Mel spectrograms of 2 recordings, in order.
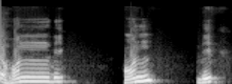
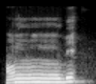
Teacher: نون میں زبان استعمال ہوتی ہے باقی جگہ پہ، لیکن یہاں پہ زبان استعمال نہیں ہوگی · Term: میم کی آواز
